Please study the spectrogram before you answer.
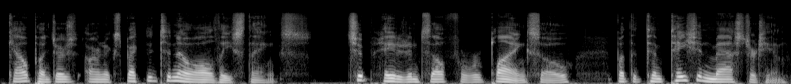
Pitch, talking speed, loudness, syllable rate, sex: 120 Hz, 150 wpm, -18 LUFS, 4.8 syllables/s, male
